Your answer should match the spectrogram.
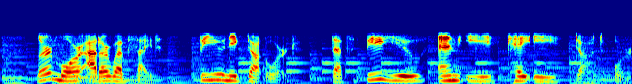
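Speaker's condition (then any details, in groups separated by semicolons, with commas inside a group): No condition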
